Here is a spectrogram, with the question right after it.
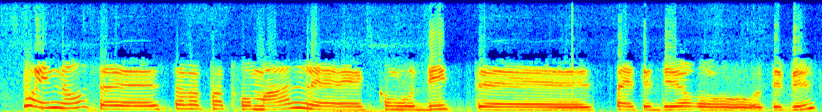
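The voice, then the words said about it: Swedish accent in French. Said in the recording (French): “votre joli accent ... Vous êtes suédoise”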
